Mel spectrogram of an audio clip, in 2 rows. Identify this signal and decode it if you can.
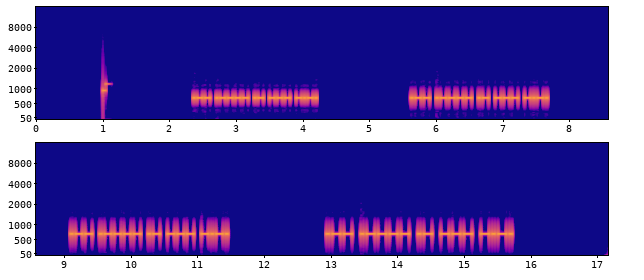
Morse code, heard as a keyed tone, about 34 wpm, 700 Hz. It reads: W1AOC W1AOC W1AOC W1AOC
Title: Speed Racing - USA 1x3 Call Signs 28wpm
